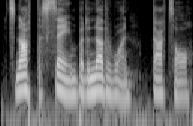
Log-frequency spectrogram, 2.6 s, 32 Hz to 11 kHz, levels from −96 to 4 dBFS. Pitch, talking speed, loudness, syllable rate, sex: 145 Hz, 210 wpm, -20 LUFS, 5.4 syllables/s, female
